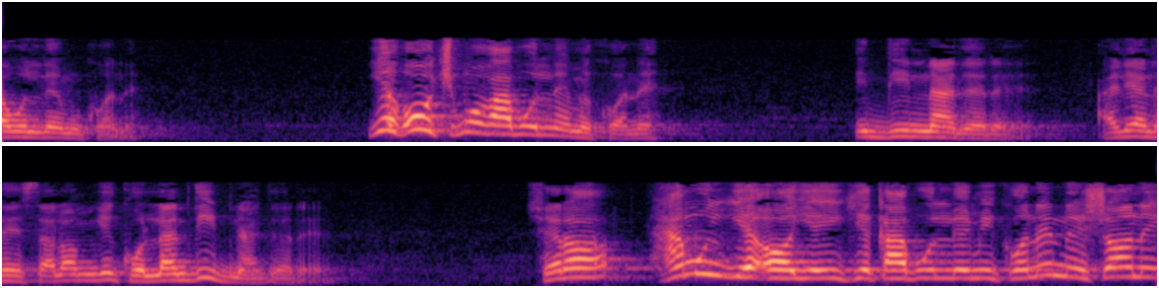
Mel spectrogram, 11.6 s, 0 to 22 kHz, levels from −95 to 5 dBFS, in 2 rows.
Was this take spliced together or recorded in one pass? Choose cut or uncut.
uncut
